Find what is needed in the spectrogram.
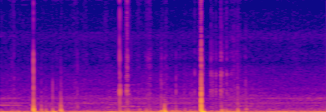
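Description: Scissors cutting through sequin fabric on a tabletop: a scattering of sharp clicks and snips, the loudest about two and a half seconds in.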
